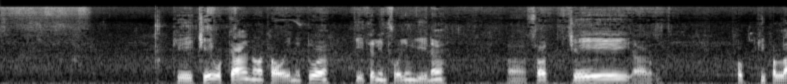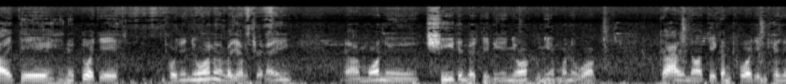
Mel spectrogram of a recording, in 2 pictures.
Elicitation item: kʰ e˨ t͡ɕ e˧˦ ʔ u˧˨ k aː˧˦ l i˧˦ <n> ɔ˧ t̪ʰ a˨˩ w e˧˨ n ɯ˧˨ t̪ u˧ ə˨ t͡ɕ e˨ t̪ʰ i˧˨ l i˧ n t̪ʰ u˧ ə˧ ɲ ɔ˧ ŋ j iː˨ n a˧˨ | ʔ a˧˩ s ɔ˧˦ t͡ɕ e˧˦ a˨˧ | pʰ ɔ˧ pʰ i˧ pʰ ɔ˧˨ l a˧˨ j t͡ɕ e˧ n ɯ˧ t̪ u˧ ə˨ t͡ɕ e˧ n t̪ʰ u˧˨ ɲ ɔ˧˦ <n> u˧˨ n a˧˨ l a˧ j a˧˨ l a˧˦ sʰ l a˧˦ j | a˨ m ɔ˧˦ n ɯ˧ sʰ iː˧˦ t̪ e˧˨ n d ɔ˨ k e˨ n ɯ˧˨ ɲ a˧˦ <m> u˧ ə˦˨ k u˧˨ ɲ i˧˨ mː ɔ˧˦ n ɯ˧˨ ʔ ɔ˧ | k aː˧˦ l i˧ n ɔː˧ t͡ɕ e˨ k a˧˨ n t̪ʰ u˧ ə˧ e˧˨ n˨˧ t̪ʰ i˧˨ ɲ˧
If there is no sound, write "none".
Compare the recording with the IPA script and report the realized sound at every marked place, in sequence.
n, ɲ, ɲ

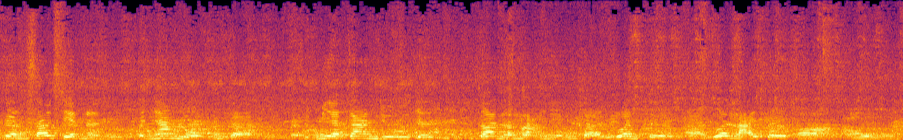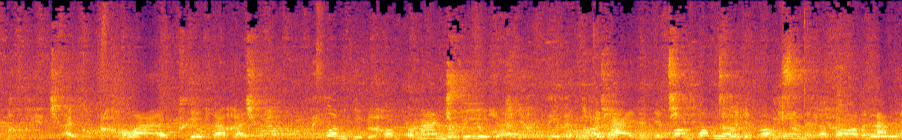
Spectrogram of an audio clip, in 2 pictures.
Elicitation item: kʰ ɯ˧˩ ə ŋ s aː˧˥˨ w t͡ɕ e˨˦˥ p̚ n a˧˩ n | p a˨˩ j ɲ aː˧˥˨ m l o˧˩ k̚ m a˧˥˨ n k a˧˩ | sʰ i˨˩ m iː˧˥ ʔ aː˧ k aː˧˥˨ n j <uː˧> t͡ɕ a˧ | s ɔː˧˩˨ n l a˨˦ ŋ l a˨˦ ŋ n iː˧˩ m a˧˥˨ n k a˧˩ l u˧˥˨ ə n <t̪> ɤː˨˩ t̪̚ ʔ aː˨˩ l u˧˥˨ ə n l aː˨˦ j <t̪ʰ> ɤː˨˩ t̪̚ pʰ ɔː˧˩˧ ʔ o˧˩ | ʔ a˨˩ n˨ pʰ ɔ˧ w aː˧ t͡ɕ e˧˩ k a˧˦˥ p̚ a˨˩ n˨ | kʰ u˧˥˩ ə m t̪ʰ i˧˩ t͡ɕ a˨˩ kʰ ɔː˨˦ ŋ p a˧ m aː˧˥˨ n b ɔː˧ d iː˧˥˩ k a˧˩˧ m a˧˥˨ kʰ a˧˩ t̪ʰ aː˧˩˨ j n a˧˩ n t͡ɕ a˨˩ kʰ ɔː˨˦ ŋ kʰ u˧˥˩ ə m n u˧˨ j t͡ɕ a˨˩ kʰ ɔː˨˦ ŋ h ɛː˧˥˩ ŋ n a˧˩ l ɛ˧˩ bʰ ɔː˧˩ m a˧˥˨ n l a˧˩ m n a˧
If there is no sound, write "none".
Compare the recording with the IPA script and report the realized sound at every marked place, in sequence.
uː˧, t̪, t̪

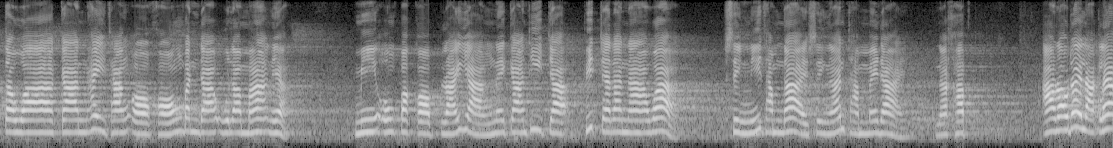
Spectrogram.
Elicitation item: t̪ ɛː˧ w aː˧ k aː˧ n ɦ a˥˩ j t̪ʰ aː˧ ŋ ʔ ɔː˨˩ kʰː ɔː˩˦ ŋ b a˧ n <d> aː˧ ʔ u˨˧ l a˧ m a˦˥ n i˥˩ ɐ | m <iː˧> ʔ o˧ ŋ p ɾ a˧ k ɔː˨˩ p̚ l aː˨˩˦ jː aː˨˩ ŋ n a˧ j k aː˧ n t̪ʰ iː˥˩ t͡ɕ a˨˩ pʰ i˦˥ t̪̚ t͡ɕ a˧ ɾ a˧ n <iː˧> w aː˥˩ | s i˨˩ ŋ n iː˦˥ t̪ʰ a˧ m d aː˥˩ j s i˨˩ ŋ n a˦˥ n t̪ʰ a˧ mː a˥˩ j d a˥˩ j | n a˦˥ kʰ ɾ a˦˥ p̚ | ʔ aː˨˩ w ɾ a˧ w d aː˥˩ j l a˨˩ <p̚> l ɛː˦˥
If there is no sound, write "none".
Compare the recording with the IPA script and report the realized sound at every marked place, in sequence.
d, iː˧, aː˧, k̚

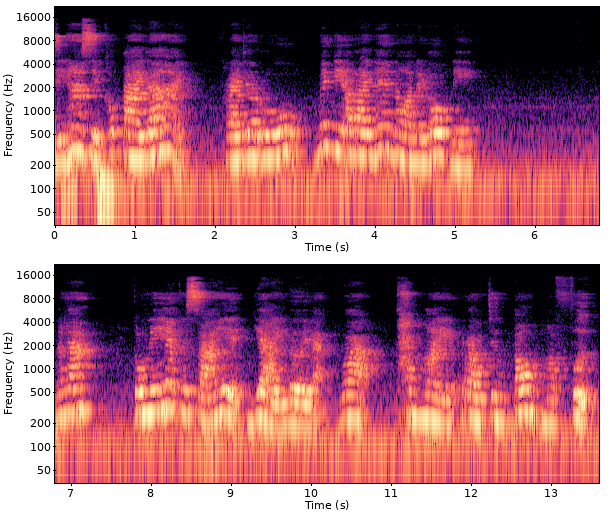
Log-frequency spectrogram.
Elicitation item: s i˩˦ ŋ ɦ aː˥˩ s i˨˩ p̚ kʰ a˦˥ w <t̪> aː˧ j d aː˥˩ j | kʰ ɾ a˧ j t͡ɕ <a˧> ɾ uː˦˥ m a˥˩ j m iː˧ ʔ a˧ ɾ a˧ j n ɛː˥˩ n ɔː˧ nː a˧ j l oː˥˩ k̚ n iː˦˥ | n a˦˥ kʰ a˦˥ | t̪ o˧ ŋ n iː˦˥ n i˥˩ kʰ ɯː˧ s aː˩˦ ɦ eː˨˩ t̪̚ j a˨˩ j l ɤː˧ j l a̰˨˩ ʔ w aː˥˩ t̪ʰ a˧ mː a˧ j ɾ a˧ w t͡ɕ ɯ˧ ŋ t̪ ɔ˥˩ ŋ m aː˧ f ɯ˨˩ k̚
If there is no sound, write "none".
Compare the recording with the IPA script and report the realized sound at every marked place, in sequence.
t̪, a˨˩

